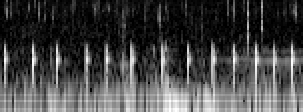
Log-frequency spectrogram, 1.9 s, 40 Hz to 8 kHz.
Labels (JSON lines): {"label": "biophony, knock croak", "recorder": "SoundTrap 300"}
